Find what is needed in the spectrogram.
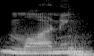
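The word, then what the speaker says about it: morning: Okay, good मॉर्निंग नहीं होता है, गुड मॉर्निंग पढ़ते हैं। हम क्या करते हैं, आर को हल्की सी लेते हैं, बिल्कुल साइलेंट ही समझ जाओ आप इसको, इसलिए हम यहाँ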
